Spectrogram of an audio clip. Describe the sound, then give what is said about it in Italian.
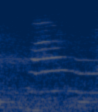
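A single short cat meow, fairly soft, rising briefly out of a quiet hum with no one talking. “E questo era il gatto, se eh, avete sentito?”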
